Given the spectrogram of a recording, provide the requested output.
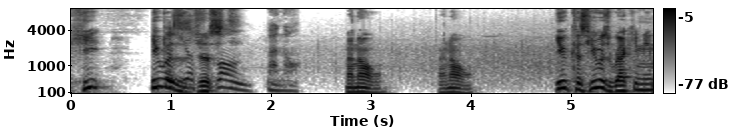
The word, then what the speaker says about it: Manon: It's Manon. Because in French, you don't pronounce the closing consonant in words. It's Manon.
